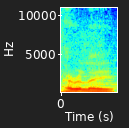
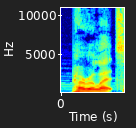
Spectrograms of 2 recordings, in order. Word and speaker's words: Perrelet: We are here with Hugo, Lesizza from Perrelet and Leroy, or for my English speaking friends who have no elegance in their pronunciation, Perrelet and Leroy.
